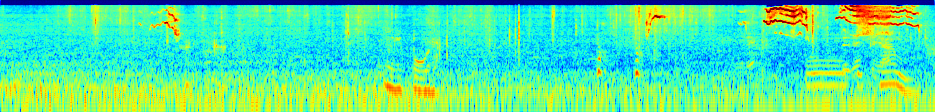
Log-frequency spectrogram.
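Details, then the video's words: Baby monkey, a young female, crying to her mother for nursing while seemingly feeling unwell; low murmuring noise at first, then a burst of high, wavering, shrill squeals near the end, some layered with lower tones. "Poor baby monkey crying implore mother comes taking care and nursing her"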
